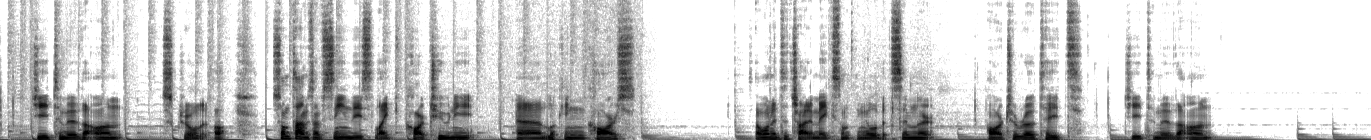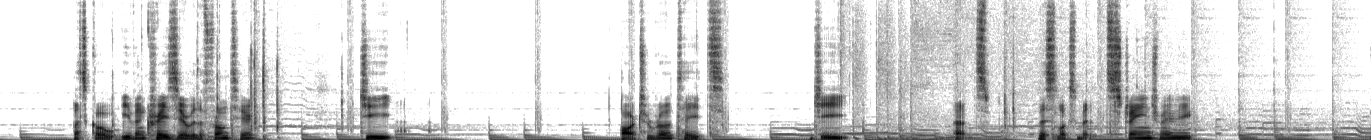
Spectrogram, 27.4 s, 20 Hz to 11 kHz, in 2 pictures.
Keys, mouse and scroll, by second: 6.9 middle click, 7.9 middle click, 8.6 KP_3, 9.4 r, 10.6 g, 12.4 middle click, 13.0 click, 14.0 middle click, 14.5 3, 14.8 click, 15.6 KP_3, 16.0 ctrl+KP_Add, 16.8 g, 19.5 r, 20.5 g, 22.1 middle click, 22.6 click, 23.4 KP_3, 24.5 g, 27.3 middle click.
